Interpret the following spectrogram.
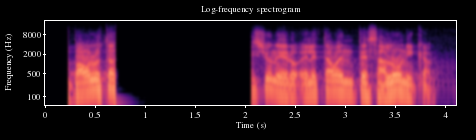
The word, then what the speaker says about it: Tesalónica: más nobles o tesalonica tesalonica tesalónica tiene acento en inglés tesalonica pues recibieron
